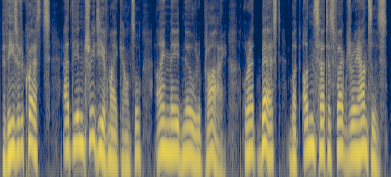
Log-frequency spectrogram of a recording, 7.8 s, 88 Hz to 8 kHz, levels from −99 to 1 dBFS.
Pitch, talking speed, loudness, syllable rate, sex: 155 Hz, 145 wpm, -17 LUFS, 4.6 syllables/s, male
